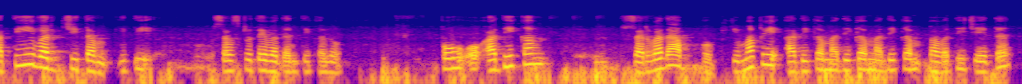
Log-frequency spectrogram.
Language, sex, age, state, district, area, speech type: Sanskrit, female, 60+, Karnataka, Dharwad, urban, spontaneous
